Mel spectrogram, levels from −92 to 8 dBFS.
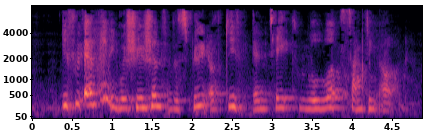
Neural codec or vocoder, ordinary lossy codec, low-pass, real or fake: codec, 24 kHz, 1.5 kbps, HILCodec; MP3, 32 kbps; 7.2 kHz; fake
